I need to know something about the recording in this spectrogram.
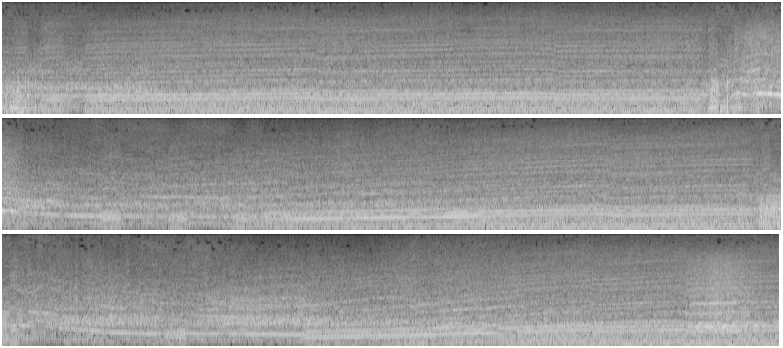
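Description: Gear shifts crack sharply as the engine changes gear.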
